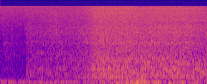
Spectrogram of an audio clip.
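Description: Outdoor wind noise on the microphone: a steady rushing hiss that starts abruptly and grows louder about a second in.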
